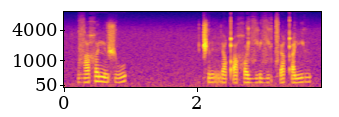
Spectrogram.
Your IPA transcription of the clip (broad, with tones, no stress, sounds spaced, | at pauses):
zˤ i˩˧˩ χ ɨ˦ n ʉ˩˥ ʃ u˩˥ | t͡ʃʼ ɨ˩˧˩ r ʉ˩ qʼ ɵ˩ χ ɵ˩˧˩ zʲ ʉ˩˧˩ zʲ ɨ˩˥ t͡sʼ ɨ˩˧˩ qʼ i˩˧˩ nʲ ɨ˦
